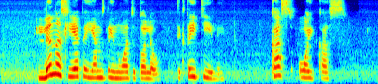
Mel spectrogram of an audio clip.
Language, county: Lithuanian, Kaunas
